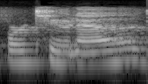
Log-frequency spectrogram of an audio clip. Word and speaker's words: Fortuna: So I have on today's episode, I have TJ Fortuna.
